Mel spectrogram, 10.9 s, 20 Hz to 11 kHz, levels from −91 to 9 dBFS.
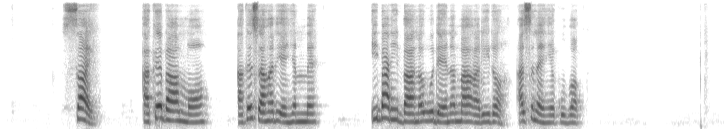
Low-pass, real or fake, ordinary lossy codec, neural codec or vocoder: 9.9 kHz; fake; Opus, 32 kbps; codec, 44.1 kHz, 3.4 kbps, Pupu-Codec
